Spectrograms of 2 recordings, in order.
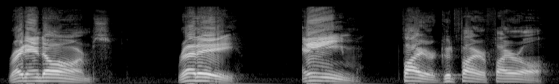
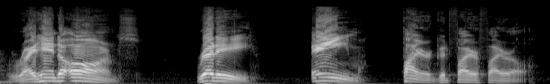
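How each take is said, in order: First: Loud barked toast commands, steady and high; barked firing squad commands. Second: Loud barked military toast commands; barked firing squad commands. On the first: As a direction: bark the drill orders to the hall. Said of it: "I will toast him as well". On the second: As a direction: bark each command like a drill leader. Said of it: "I'm gonna recite it anyway". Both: Shown as a demonstration.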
